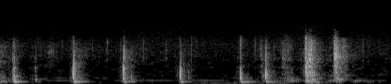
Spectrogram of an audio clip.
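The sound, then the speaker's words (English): Firm knocking on a wooden door, around ten sharp raps in two uneven bursts with brief pauses between, heard alone with no voices. “Oh, excuse me. Someone's at the door.”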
